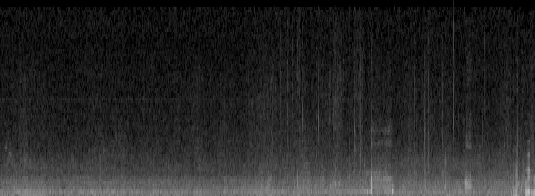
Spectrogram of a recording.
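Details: Many bees flying on a mild December day while cleaning up honey from extracting cappings; a continuous droning hum holds steady throughout, with a few clicks and a man's voice near the end.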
